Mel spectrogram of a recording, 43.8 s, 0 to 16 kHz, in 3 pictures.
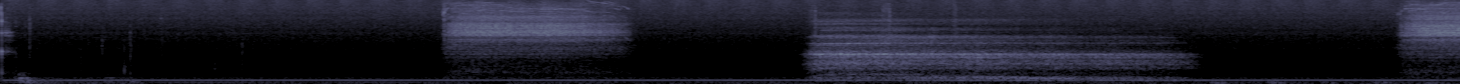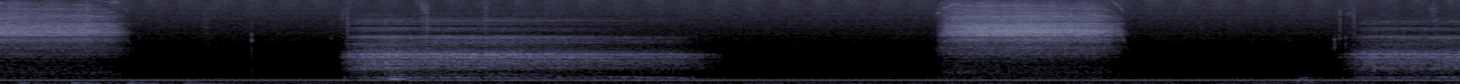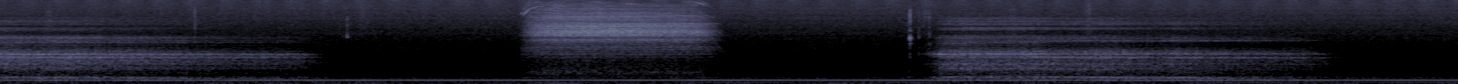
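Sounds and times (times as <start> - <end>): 
low steady hum: 0.0 - 43.7
slow deep breathing close to the microphone: 4.4 - 6.4, 8.0 - 12.2, 13.9 - 16.0, 18.0 - 22.1, 23.9 - 25.9, 28.0 - 32.6, 34.4 - 36.5, 38.3 - 42.9.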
